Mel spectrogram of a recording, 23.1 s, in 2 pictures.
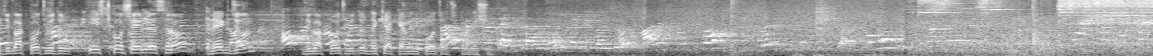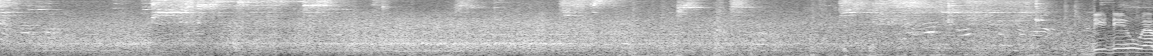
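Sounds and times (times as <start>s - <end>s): train wheels rumbling on rail: 6.9s - 23.0s
high wheel squeals: 9.1s - 12.1s, 13.0s - 15.5s.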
